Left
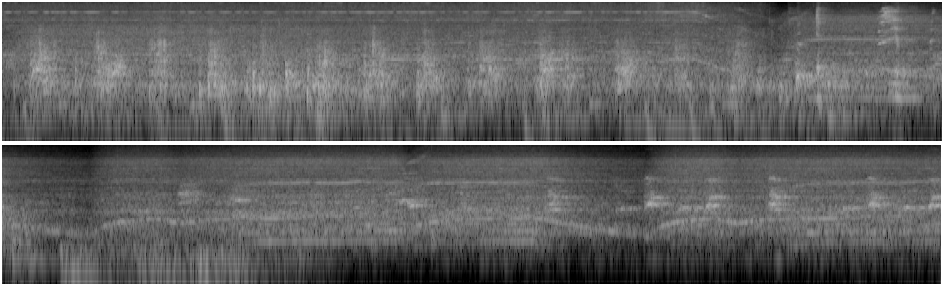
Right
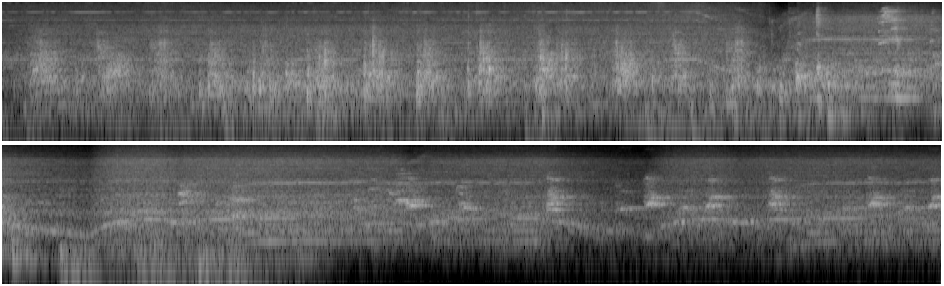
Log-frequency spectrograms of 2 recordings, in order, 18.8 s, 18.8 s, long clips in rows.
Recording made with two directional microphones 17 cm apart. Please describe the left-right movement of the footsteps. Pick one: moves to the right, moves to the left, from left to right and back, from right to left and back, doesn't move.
moves to the right.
